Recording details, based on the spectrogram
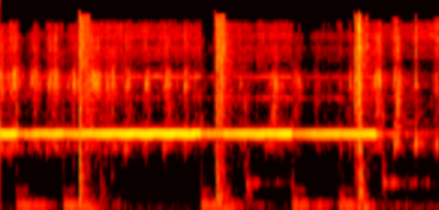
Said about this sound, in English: They brought their axes, their spears, and their swords, and they began to cut down the Ceiba until they knocked it to the ground.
